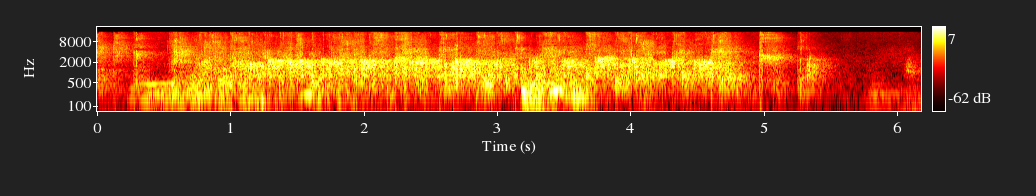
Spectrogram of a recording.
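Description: Audience applauding, starting suddenly and lasting about five seconds before dying away near the end, with a few voices mixed in.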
